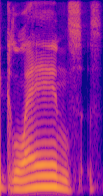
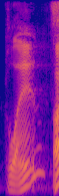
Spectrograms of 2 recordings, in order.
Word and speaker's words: glans: Some methods aim to increase total length, others the shaft's girth, and yet others the gland's size. Glands? – glance? – I always thought, yeah, it's that's spelled G-L-A-N-S. – Yes, I think that is right. – I always thought it was glands. – Yeah, glands, I think, are a different thing.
